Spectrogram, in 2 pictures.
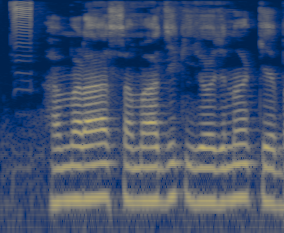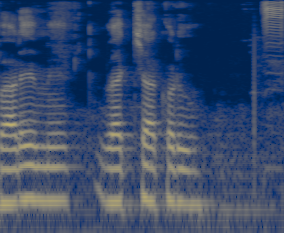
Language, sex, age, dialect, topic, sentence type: Maithili, male, 18-24, Eastern / Thethi, banking, question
